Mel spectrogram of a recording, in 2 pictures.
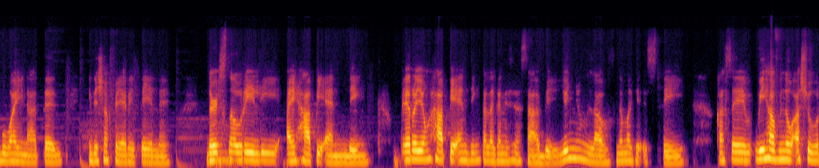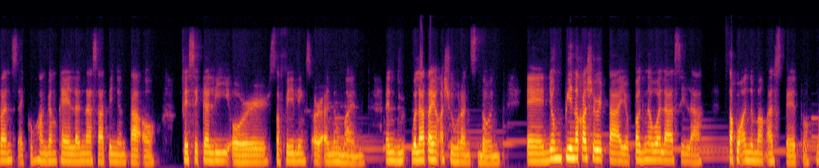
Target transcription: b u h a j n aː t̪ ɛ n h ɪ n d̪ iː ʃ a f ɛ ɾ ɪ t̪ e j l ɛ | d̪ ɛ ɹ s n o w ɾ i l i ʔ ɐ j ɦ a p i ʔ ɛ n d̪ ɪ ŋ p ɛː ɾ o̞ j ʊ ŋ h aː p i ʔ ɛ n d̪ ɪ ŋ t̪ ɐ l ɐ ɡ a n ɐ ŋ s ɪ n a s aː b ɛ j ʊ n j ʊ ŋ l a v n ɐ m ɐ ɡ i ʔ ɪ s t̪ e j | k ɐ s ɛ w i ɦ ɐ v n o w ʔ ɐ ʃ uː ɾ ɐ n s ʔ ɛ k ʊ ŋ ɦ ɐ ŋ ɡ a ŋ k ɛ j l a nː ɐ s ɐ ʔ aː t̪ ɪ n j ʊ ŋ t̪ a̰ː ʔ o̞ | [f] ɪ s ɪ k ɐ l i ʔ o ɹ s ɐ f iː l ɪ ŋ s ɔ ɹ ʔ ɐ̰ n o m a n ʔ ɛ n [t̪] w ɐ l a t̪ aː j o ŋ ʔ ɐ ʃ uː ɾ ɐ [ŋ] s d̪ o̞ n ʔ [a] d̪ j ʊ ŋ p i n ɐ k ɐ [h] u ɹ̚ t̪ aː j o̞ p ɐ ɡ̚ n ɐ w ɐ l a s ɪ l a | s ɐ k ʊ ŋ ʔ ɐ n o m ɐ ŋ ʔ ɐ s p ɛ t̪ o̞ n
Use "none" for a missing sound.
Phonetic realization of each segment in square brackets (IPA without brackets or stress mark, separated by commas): f, d̪, n, ɛ, ʃ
